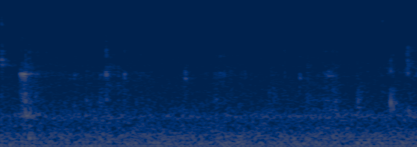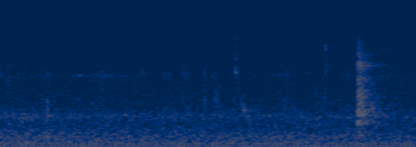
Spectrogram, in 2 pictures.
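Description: Faint chewing of Haribo Tagada strawberry candies, sugar-dusted gummies firm on the outside, with scattered small crunching clicks and a slightly louder click just after the start and again near the end.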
